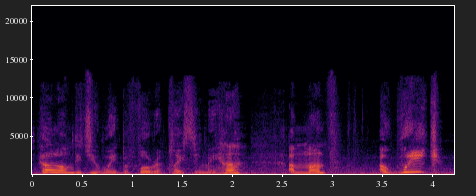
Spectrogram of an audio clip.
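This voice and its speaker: A man playing a vengeful masked young soldier who screams threats in a drawn-out, gravelly voice. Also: high-pitched, very animated, exaggerated voice. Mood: furious screaming.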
